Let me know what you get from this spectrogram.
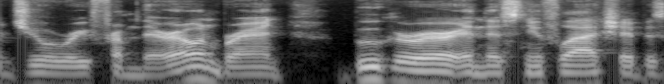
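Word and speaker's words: Bucherer: do it any better from what i've read online it's pronounced bucurer although i'm sure if you and i were friends we would say boucher or something like that um but buchurer 1888 time machine is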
